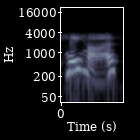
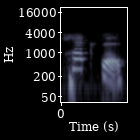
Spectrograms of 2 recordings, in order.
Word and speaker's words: Texas: And we don't say Tejas, right? We say Texas.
